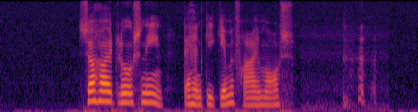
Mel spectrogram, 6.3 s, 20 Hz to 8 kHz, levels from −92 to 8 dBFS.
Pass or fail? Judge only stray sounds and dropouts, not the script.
fail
